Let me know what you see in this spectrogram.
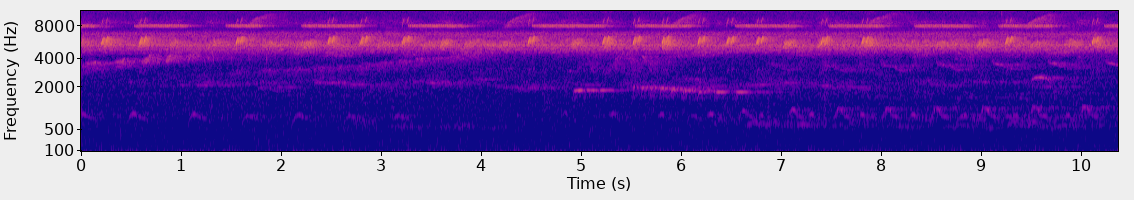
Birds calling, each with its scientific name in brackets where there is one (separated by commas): Spot-winged Antshrike (Pygiptila stellaris), Paradise Tanager (Tangara chilensis), Dusky-capped Greenlet (Pachysylvia hypoxantha), Plumbeous Pigeon (Patagioenas plumbea), Dusky-throated Antshrike (Thamnomanes ardesiacus), Black-tailed Trogon (Trogon melanurus), Black-faced Antthrush (Formicarius analis), Hauxwell's Thrush (Turdus hauxwelli), Long-winged Antwren (Myrmotherula longipennis)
